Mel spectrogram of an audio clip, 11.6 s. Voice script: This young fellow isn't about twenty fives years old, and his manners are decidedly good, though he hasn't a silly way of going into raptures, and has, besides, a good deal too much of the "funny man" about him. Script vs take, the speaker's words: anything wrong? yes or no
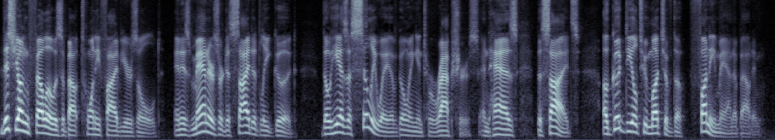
yes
